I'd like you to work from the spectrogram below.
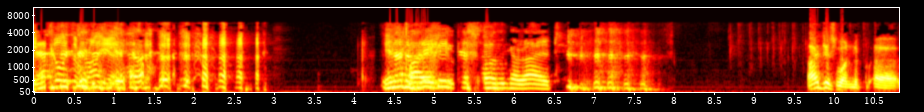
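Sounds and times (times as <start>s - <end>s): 
speech: 0.0s - 2.8s, 4.4s - 7.8s, 9.6s - 10.8s
laughter: 0.0s - 3.0s, 6.6s - 7.8s
soft rapid computer keyboard clicks: 8.6s - 10.6s.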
